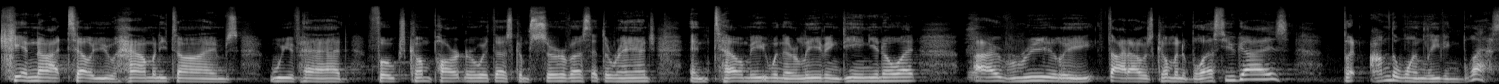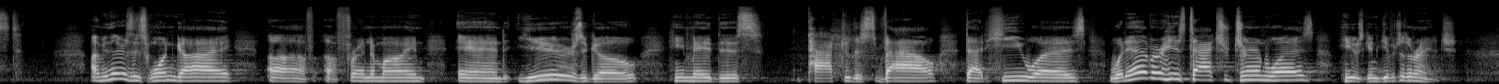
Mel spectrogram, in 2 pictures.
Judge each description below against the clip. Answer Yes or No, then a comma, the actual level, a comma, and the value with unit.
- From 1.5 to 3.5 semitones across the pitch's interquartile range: Yes, narrow, 2.5 semitones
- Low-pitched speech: No, medium, 155 Hz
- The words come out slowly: No, average, 170 wpm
